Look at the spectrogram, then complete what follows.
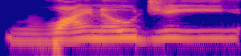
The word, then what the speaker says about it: Wine-OJI: a little bit about what woi is and I am pronouncing that correctly right yeah you're pronouncing it correctly absolutely excellent yeah thanks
